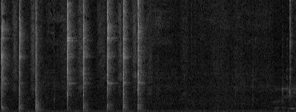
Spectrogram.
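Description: A tool taps on a lathe chuck while its bolts are loosened. About eight sharp metallic knocks ring out in an uneven rhythm, close and clear, then fall quiet.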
